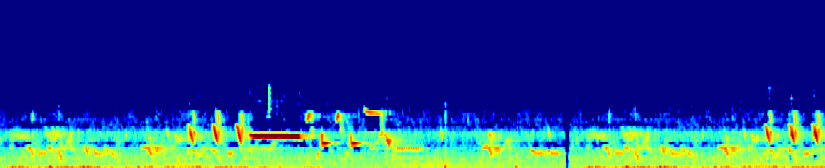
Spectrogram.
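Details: American tree sparrow singing on request in the village of St-Sixte, Petite-Nation, Outaouais (Ottawa region): high, sweet whistled notes and quick chips, with one bright sustained whistle midway; low rumbling noise underneath.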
